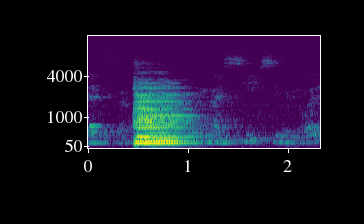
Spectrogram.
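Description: Upright piano: a loud chord struck about half a second in, ringing and fading over the next second, in a slow passage built on the B–F tritone (an augmented fourth).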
